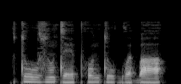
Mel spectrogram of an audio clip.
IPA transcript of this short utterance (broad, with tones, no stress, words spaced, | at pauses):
tuː˦˨ zũ˦teː˨pʰo˦ntuː˨ ɡʷɛ˨ɓaː˨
